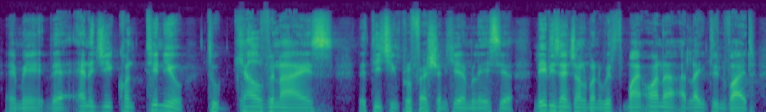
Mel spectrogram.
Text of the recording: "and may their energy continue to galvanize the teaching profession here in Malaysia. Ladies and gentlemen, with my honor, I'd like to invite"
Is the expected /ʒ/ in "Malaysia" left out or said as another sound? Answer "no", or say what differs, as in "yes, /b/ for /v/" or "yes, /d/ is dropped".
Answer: yes, /s/ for /ʒ/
